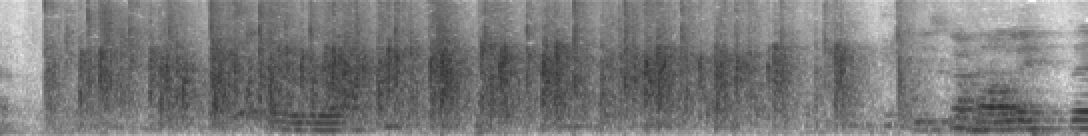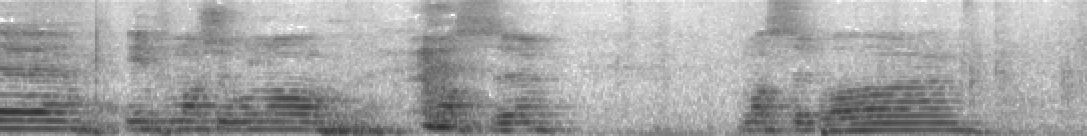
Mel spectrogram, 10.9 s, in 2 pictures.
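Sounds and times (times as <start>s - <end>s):
audience clapping: 0.0s - 4.9s
speech: 1.5s - 1.9s, 4.8s - 8.3s, 9.1s - 10.4s.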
